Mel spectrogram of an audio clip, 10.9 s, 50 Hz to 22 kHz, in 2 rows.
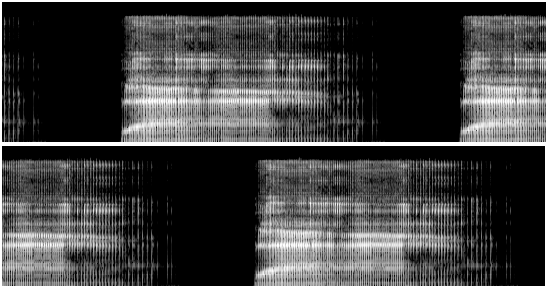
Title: talking Ben the dog burps for 60 seconds (Funny Video)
